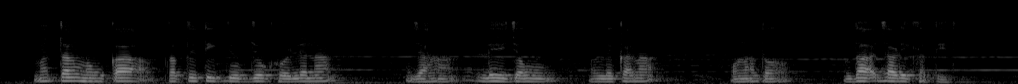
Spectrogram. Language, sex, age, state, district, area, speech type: Santali, male, 60+, West Bengal, Paschim Bardhaman, urban, spontaneous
